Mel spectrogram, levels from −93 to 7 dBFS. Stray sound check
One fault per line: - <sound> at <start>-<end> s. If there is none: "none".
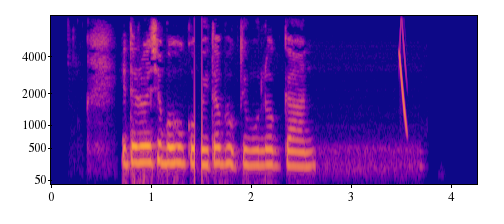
- dropout at 1.4-1.5 s
- chirp at 3.5-3.6 s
